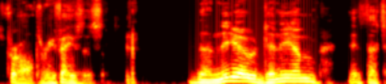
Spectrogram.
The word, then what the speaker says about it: neodymium: you the moves for all three phases the neodymium that's how you pronounce it magnets come in various shapes and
